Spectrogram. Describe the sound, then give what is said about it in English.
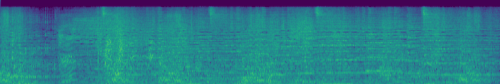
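A film scene in which Mufasa fights the hyenas: a loud, chaotic animal fight with a lion's deep roars and snarls clashing against shrill, cackling hyena yelps, layered with crashes in a dense, continuous soundtrack mix and no talking. “And here's a clip from the film where Mufasa fights the hyenas.”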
